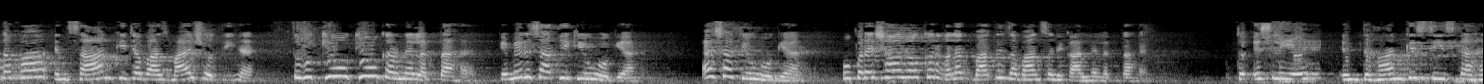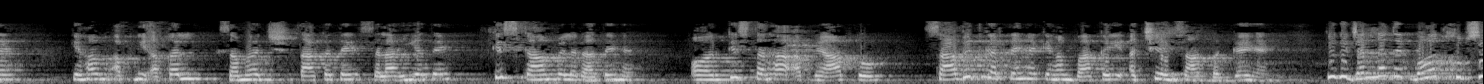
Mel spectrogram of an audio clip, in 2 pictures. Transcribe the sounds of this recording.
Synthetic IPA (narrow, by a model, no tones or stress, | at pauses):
d̪ɐfaɪnsaːnkid͡ʒɐbaːzmaːɪʃɦoːt̪iɦɛː | t̪oʋokjũkjũːkɐɾnelɐɡ̚t̪aɦɛːkemeːɾesaːt̪ʰjekjũɦoɡɐjaɦɛː | ɛːsakjũɦoɡɐjaɦɛʋopɐɾeːʃaːnɦoːkəɾɣɐlət̪̚baːt̪ẽzɐbaːnsenɪkaːlnelɐɡ̚t̪aɦɛ̰ː | t̪oʔɪslieɪ̃mt̪ɪɦaːnkɪst͡ʃiːzkaɦɛː | keɦɐmɐpniʔɐqəlsɐməd͡ʒt̪aːqət̪ẽsɐlaːɦijət̪ẽkɪskaːmːẽlɐɡaːt̪eɦɛ̃ | ɔːɾkɪst̪ɐɾaʔɐpneaːp̚ko | saːbɪt̪kɐɾt̪eɦɛ̃keɦɐmbaːqəiʔɐtːʃʰeɪ̃nsaːnbɐnɡɐeɦɛ̃ː | kjõːked͡ʒɐnːət̪eːk̚bɔɦʊt̪xʊbsː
